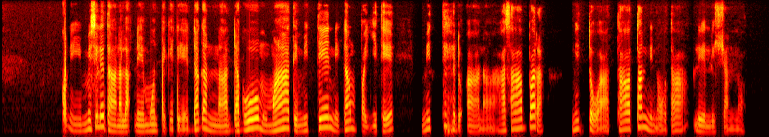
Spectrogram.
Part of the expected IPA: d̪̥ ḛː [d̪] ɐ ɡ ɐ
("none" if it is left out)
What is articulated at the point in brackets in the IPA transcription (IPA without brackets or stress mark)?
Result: d̪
